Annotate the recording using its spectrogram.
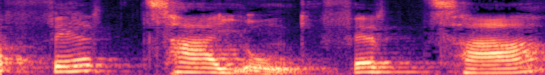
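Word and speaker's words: Verzeihung: معذرت میخوام، یا فرتسایونگ ببین ای رو داریم یا اون ای آی رو داریم آی میخونیم، فرتسایونگ ها هم که تلفظ نمیشه غالبا در بین یک کلمه، فقط زمانی که حرف اول باشه معمولا ها تلفظ میشه.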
